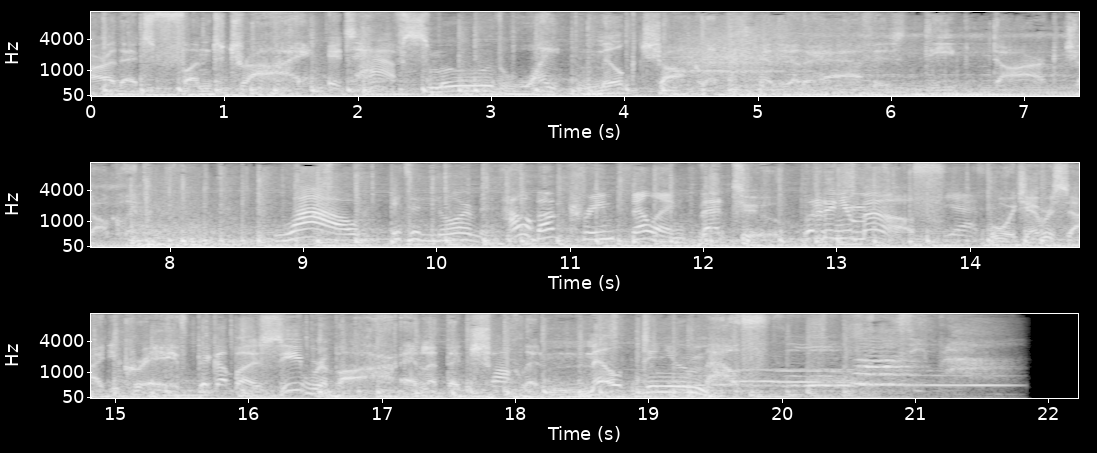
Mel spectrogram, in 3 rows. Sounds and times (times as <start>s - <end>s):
Speech: 0.0s - 7.8s, 8.8s - 21.6s
Music: 0.0s - 21.9s.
